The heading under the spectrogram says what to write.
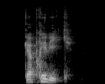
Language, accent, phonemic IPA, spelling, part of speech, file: French, France, /ka.pʁi.lik/, caprylique, adjective, LL-Q150 (fra)-caprylique.wav
- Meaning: caprylic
